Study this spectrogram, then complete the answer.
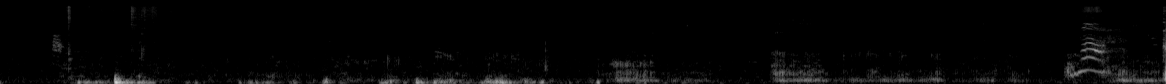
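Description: A cat growls and yowls in uneven bursts, fairly close, with low rumbling sounds and a higher cry near the end.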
